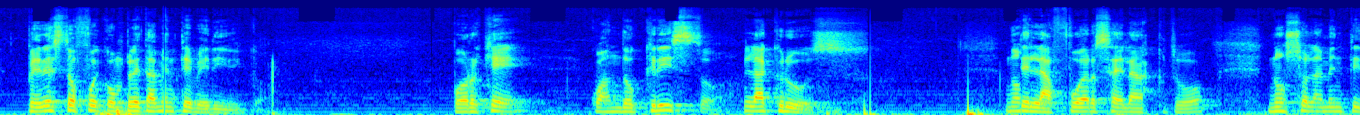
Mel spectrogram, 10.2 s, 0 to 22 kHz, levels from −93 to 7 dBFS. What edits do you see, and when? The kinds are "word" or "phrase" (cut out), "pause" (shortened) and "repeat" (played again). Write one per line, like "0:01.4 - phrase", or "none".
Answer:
0:03.3 - pause
0:05.6 - phrase
0:07.7 - word
0:08.6 - word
